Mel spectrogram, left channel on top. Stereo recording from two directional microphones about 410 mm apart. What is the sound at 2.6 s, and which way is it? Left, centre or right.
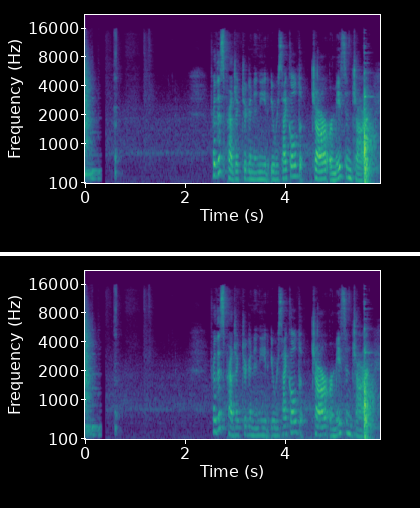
A woman's voice, centre.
